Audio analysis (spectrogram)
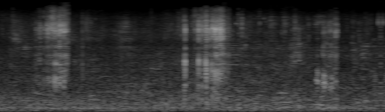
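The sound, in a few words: biting crunchy square pizza slice with burrata and honey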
